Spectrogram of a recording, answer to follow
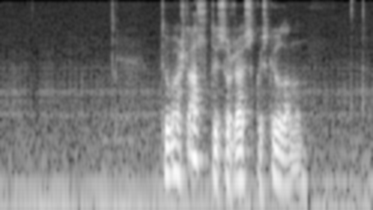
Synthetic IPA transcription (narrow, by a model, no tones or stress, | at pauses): t̪ʰuvaʂt̪al̥t̪ʏsɔɾœskujskɪːlanʊ̰n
